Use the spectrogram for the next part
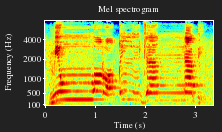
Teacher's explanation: ایسا اخفاء کا غنہ نہیں ہے, ادغام کا ہے.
